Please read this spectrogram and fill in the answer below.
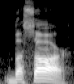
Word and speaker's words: basar: So if we were to look in Strong's, reference number 1319 in the Hebrew, we see this word here pronounced basar, spelled B-A-S-A-R in English, meaning to bring news, announce, or proclaim good tidings.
